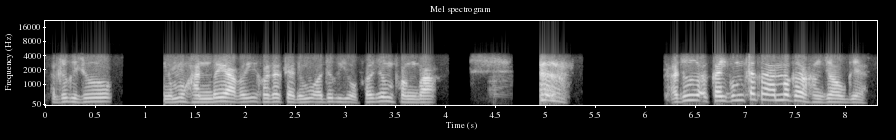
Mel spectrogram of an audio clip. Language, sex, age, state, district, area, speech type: Manipuri, male, 30-45, Manipur, Kangpokpi, urban, conversation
